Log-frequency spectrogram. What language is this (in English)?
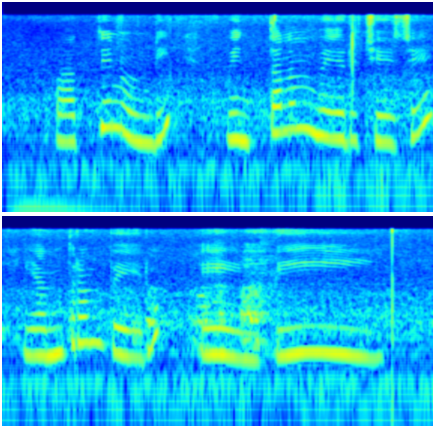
Telugu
